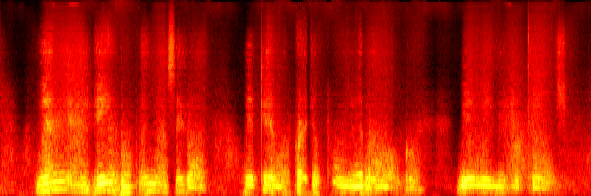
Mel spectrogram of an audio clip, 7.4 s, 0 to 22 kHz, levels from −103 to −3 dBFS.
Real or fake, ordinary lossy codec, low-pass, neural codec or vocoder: fake; none; none; codec, 44.1 kHz, 0.9 kbps, DAC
